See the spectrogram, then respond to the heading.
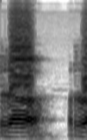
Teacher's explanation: इन व्यंजनों के उच्चारण में जिह्वा को 2-3 बार कंपन करना पड़ता है, वे प्रकंपित कहलाते हैं।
